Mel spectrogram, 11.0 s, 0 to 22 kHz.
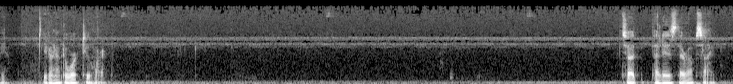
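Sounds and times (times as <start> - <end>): even hiss: 0.0 - 11.0.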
